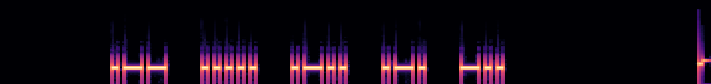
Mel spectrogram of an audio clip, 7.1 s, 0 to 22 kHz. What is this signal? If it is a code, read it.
Morse code, heard as a keyed tone, about 20 wpm, spaced as for 15 wpm, 700 Hz. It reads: W5LRD
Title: 173 Lesson 28g - Number 9 - Call Signs 20wpm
